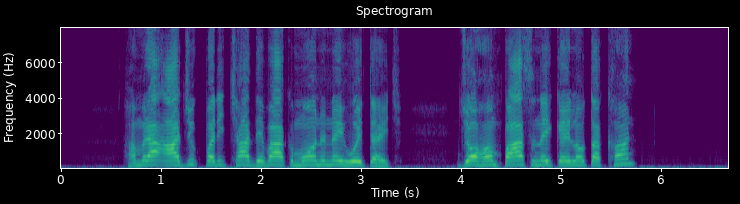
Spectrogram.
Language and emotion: Maithili, fearful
